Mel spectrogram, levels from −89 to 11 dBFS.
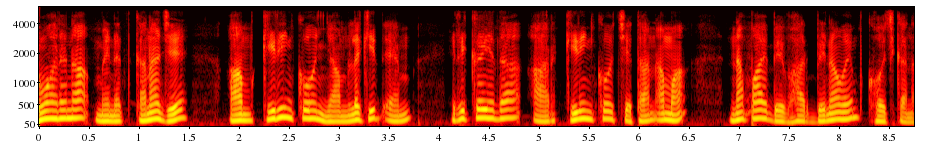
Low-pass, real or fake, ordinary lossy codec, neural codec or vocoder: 5.4 kHz; real; none; none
